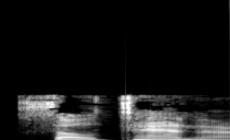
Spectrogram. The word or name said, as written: sultana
